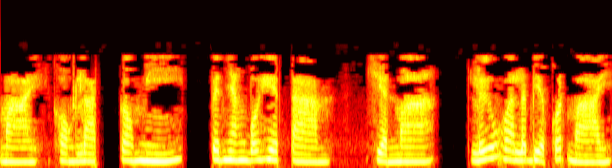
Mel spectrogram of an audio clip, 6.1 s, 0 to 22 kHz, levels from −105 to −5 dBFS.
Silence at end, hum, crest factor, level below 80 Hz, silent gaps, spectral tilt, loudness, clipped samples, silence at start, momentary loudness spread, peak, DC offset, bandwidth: 0 s; none; 14 dB; -54 dBFS; 1.06-1.12 s, 1.91-2.07 s, 4.42-4.51 s; -10.5 dB/octave; -15 LUFS; under 0.1%; 0 s; 8 LU; 0 dBFS; under 0.1%; 5.8 kHz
